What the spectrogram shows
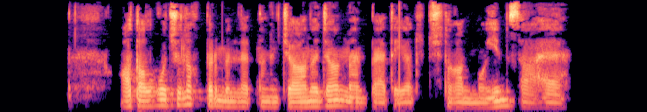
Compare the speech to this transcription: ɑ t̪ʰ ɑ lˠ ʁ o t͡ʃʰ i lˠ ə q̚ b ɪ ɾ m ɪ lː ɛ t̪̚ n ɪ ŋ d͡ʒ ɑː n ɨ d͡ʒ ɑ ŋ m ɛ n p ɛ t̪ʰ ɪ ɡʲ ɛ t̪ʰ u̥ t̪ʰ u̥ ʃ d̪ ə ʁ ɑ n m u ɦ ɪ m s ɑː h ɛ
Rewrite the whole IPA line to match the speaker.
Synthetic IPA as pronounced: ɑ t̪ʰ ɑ lˠ ʁ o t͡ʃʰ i lˠ ə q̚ b ɪ ɾ m ɪ lː ɛ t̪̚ n ɪ ŋ d͡ʒ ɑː n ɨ d͡ʒ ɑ n m ɛ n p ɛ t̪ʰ ɪ ɡʲ ɛ t̪ʰ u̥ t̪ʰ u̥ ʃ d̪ ə ʁ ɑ n m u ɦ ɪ m s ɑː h ɛ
